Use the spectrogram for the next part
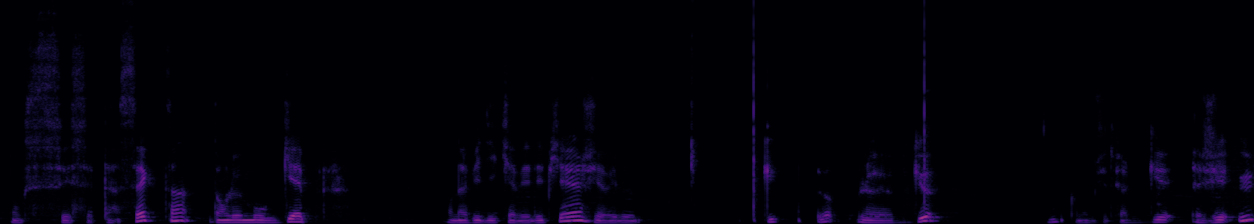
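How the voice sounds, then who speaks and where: A man teaching a dictation lesson to young pupils, slow and patient, spelling words out syllable by syllable and often adding "hein". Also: lowish voice, breathy edge, highs cut off. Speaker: primary school teacher. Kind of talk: recorded remote dictation lesson.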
